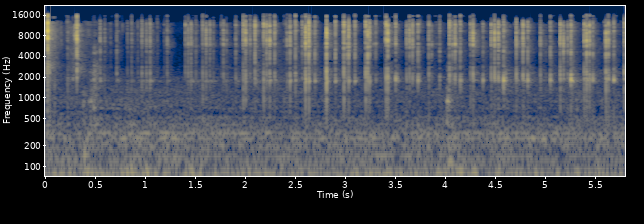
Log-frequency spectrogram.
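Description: A medium glass jar candle filled with solid cream wax, lid on, is held close and tapped quickly with fingernails on its glass body. The result is a rapid, continuous stream of sharp, bright clicks with very short ring, over a steady low hum.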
